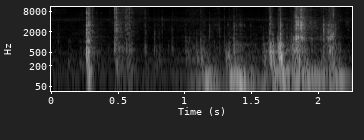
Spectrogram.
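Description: Hands rustle and handle a plastic case.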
